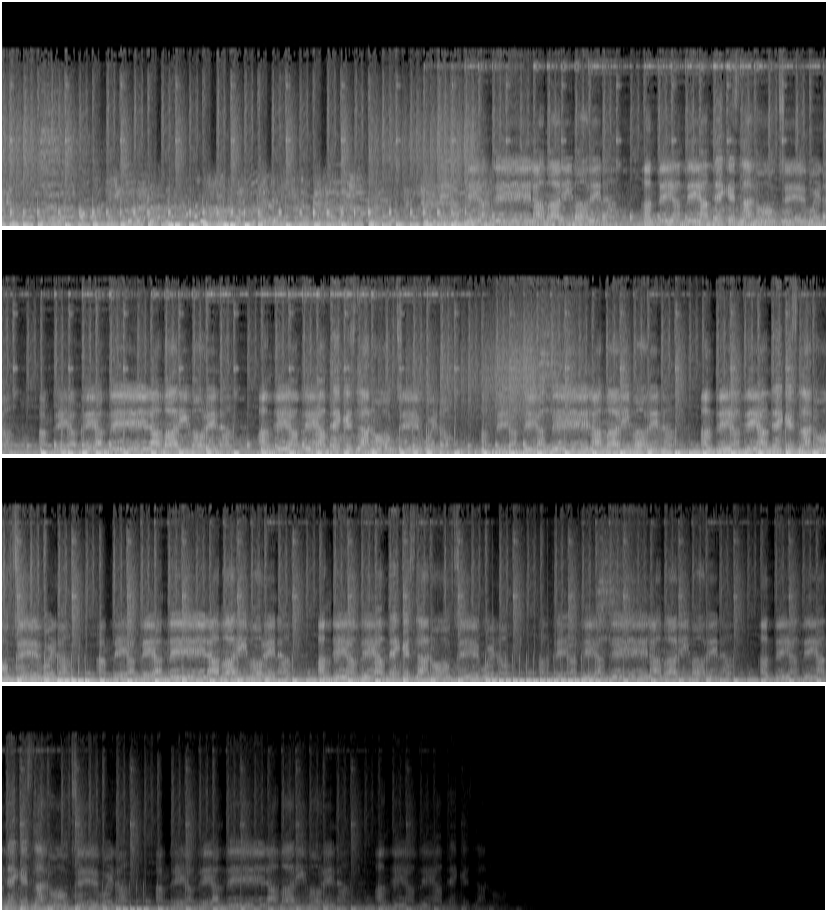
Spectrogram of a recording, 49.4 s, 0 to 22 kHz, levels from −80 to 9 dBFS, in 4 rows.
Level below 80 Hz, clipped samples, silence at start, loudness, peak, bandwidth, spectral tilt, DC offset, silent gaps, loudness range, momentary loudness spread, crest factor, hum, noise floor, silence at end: -30 dBFS; under 0.1%; 0 s; -20 LUFS; -2 dBFS; 17.5 kHz; -4 dB/octave; under 0.1%; none; 14 LU; 14 LU; 20 dB; none; -74 dBFS; 6.2 s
